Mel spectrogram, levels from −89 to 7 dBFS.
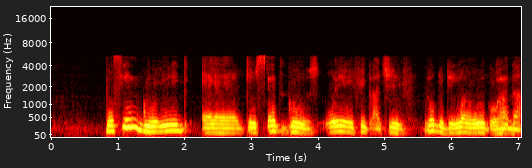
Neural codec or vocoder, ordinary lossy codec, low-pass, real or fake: codec, 24 kHz, 1.5 kbps, HILCodec; none; 5.4 kHz; fake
